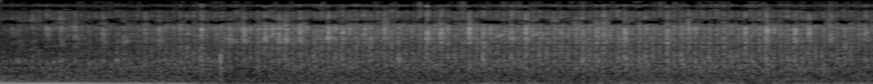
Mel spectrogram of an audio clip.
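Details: Engine gives a louder first second, then a deep, uneven idle rumble with loose knocking underneath. The owner hopes it's just a water pump; the cause is not confirmed.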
